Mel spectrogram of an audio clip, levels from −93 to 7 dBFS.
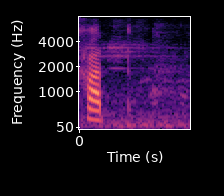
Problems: background sounds at intervals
